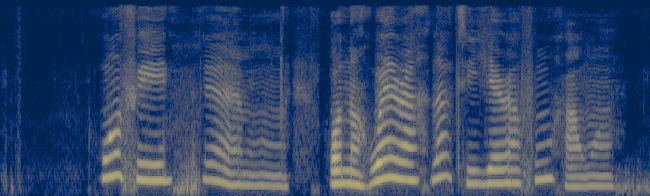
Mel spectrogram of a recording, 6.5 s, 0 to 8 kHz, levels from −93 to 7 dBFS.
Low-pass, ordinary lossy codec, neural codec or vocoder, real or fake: 7.2 kHz; AAC, 32 kbps; vocoder, 44.1 kHz, 128 mel bands, Pupu-Vocoder; fake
